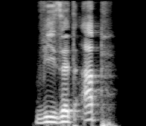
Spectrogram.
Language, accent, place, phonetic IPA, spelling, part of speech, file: German, Germany, Berlin, [ˌviːzət ˈap], wieset ab, verb, De-wieset ab.ogg
- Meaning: second-person plural subjunctive II of abweisen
